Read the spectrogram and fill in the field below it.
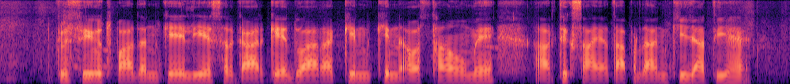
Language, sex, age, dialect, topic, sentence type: Hindi, male, 18-24, Garhwali, agriculture, question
